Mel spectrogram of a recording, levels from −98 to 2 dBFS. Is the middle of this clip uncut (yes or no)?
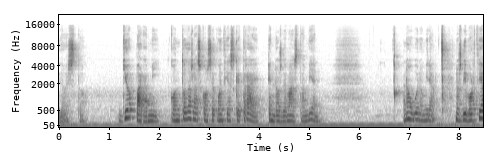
no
